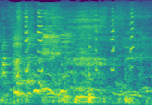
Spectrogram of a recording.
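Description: Schoolchildren in a classroom chattering and laughing in short bursts.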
